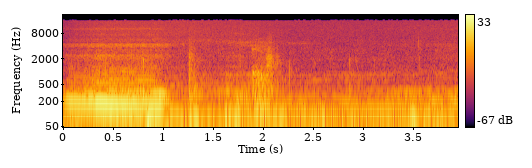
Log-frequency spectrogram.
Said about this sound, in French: Les ronflements de mes voisines chinoises dansent le seuil de ma tolérance. C'est le milieu de la nuit, quoi.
